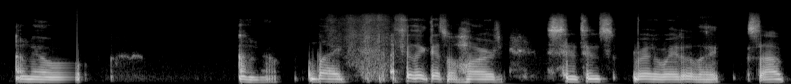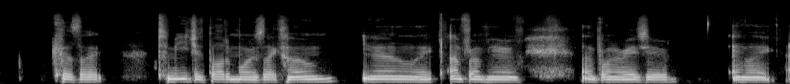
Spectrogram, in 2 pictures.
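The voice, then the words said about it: Baltimore accent. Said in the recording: “I hear the accent, man. I hear you.”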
